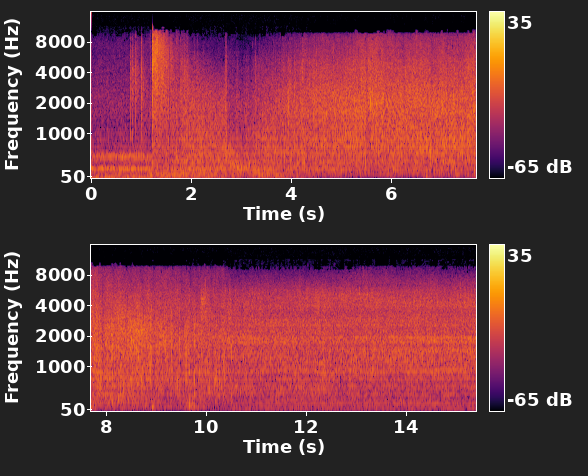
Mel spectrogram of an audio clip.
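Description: Rock blasting in an open-pit quartz quarry: a sharp crack about a second in and another a second and a half later, followed by a long rumble of rock and debris that slowly dies away. From about ten seconds in, heavy quarry machinery drones steadily.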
